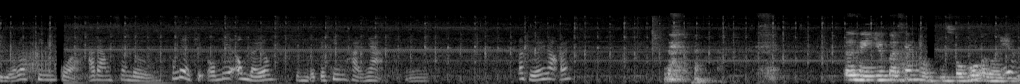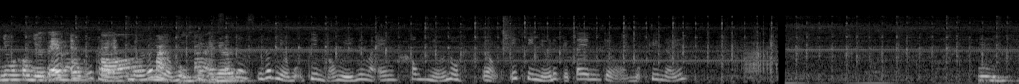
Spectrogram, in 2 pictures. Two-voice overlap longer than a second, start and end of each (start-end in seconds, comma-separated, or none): 10.7-12.6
